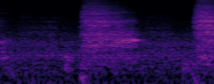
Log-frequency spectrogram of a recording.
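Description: A man breathing hard while exercising: one forceful exhale about a second in, and another starting near the end.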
